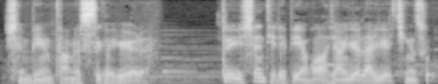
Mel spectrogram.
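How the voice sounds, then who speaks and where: An actor with a Taiwanese accent playing a gentle, ailing pastor and husband in a radio drama, earnest and reflective. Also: male voice, on the low side, a little fast, faint music behind, natural voice. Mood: calm, earnest. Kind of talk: Mandarin radio drama acting.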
